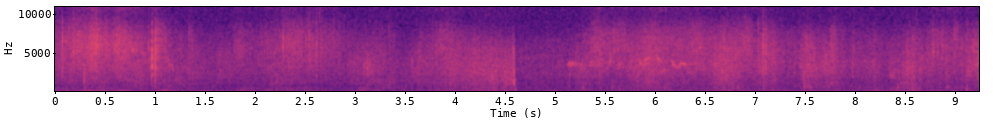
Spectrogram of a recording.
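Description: Straw rustles as a newborn elephant calf stirs on its bedding.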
